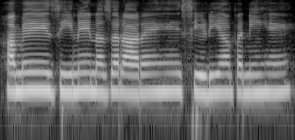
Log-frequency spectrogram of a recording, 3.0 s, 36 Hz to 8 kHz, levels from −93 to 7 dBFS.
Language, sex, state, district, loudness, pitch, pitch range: Hindi, female, Madhya Pradesh, Bhopal, -17 LUFS, 230 Hz, 225-235 Hz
